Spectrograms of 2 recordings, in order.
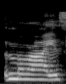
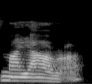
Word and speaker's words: Mayara: All of Mariah's links, I say Mariah, she did show me how to say it. It's Mayara.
